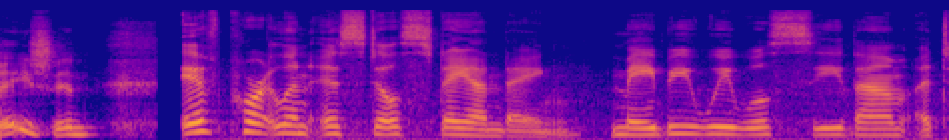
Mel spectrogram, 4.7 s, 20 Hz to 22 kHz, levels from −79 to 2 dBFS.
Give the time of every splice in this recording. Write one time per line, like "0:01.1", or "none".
none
